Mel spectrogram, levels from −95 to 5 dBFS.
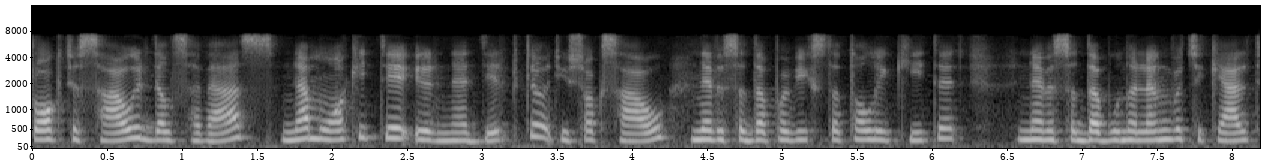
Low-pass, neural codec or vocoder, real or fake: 7.2 kHz; codec, 16 kHz, about 1 kbps, DyCAST, with the encoder's durations; fake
